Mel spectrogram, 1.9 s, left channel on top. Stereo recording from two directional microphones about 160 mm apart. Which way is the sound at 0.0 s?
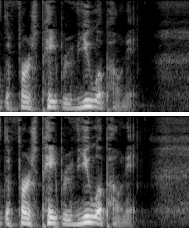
30° right (ahead or behind).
